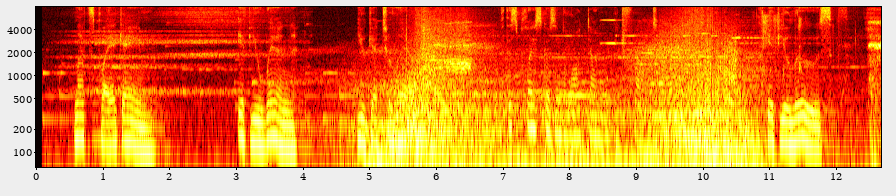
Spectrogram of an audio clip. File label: TV Promo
